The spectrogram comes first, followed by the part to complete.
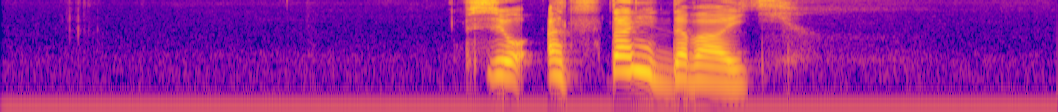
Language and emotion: Russian, angry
